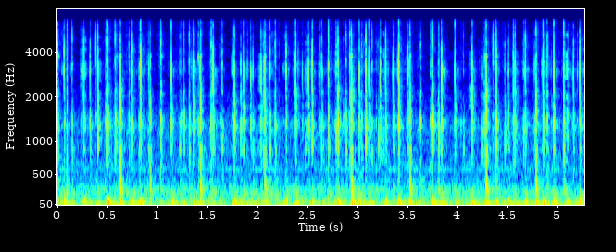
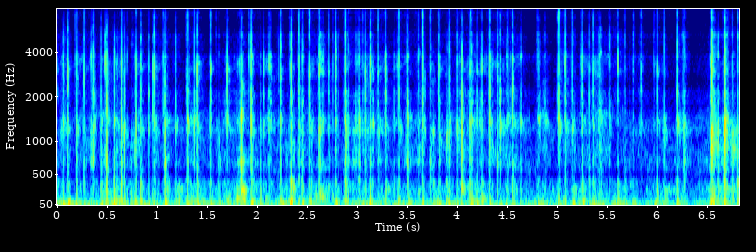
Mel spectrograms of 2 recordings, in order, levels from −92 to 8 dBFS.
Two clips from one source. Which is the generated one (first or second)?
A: second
